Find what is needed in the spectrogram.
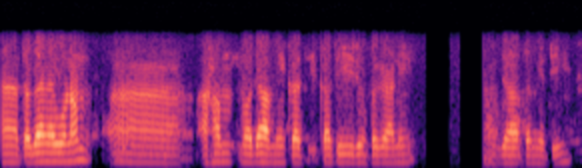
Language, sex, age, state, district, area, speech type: Sanskrit, male, 18-30, Kerala, Thrissur, rural, conversation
